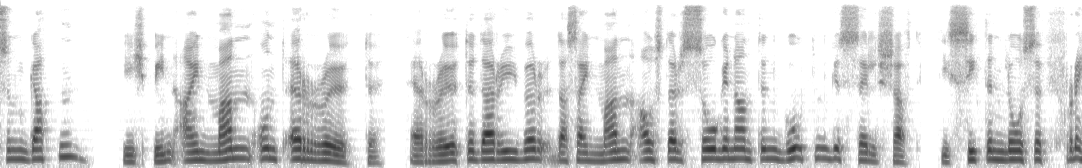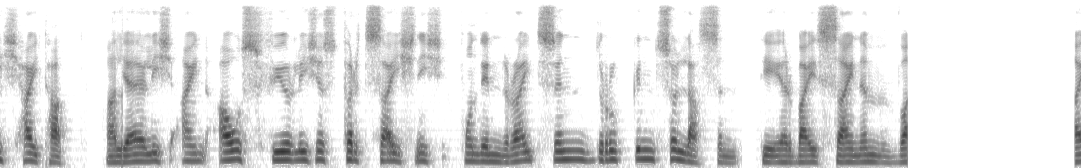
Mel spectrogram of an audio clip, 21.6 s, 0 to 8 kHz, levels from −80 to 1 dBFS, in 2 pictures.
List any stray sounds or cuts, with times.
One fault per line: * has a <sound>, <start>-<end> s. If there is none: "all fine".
all fine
